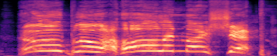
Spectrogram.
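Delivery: very high, loud, furious angry yell. Narrating a scene, the storyteller voices someone from up top, yelling. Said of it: "you hear a voice yelling".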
